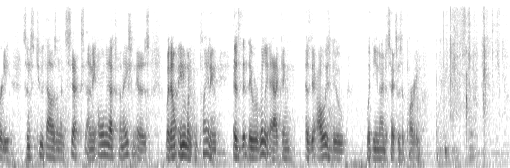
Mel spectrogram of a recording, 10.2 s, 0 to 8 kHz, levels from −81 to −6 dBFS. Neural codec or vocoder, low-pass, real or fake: codec, 24 kHz, 3 kbps, HILCodec; 7.2 kHz; fake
